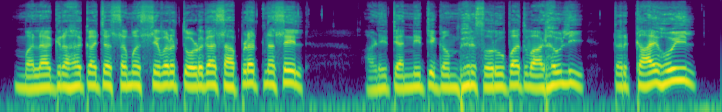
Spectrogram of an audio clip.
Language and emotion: Marathi, fearful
